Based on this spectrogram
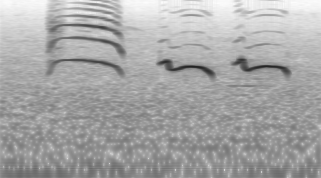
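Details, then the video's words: Black-throated laughingthrush giving wild-style song: a rich, harmonic whistled note sliding downward, then two wavering, slightly lower whistles with short pauses between them, over a quiet background hiss. "Khướu bạc má hót GIỌNG RỪNG CỰC HAY"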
